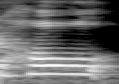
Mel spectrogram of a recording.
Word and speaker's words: whole: which still sounds like because the W is silent this is the word hole also but that has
